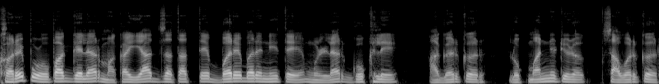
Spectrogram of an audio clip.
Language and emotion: Goan Konkani, neutral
